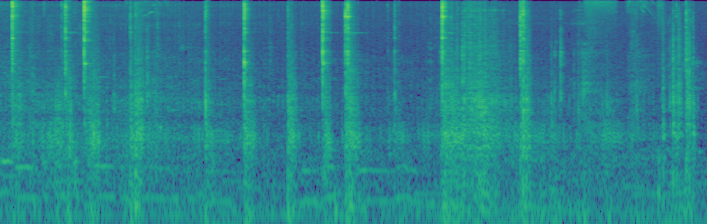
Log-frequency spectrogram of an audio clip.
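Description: Metal Beyblade spinning tops clashing in a plastic stadium: sharp metallic clicks and clacks at irregular intervals, about one or two a second.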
